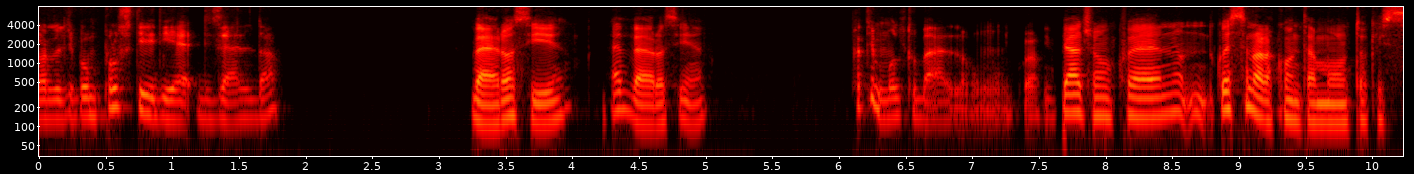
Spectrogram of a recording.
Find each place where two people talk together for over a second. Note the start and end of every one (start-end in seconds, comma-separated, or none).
none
